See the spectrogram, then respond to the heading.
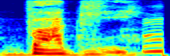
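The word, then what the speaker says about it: Vaggie: mejor nombre de todos de hecho se pronuncia bagi y perdió su ojo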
